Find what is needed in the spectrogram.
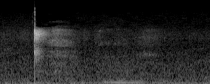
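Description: A single sharp click about a third of a second in, over faint room tone.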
